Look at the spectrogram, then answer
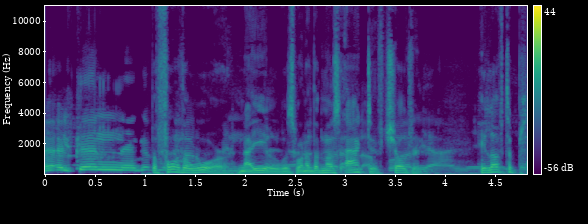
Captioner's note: through translator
